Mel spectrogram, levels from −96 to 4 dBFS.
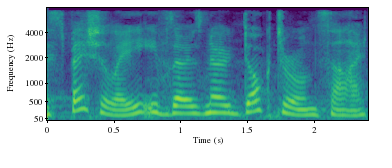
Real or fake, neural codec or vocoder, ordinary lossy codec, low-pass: fake; codec, 16 kHz, 4 kbps, FreqCodec, larger model; AAC, 32 kbps; 7.2 kHz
